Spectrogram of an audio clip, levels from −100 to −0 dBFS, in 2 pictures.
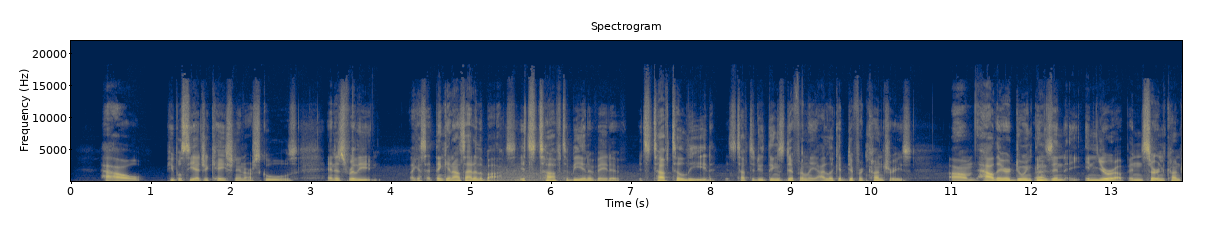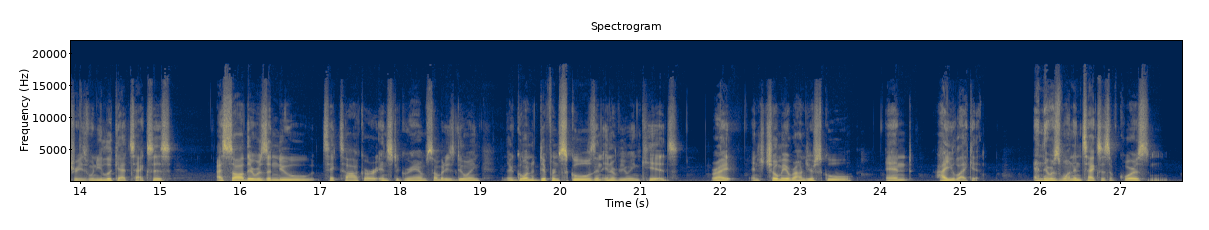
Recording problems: animal sounds; faint; throughout; 30 dB below the speech

